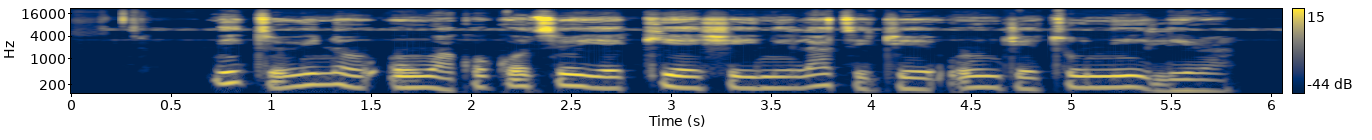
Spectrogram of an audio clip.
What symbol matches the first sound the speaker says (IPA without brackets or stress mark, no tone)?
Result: n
